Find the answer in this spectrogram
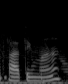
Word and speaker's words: Fatima: Spiel okay hi guys I'm Fatima um that's actually how you pronounce my name but some people can't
